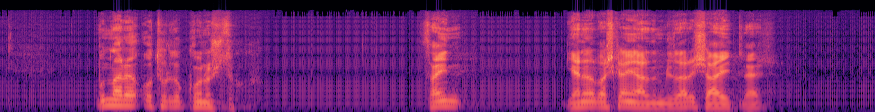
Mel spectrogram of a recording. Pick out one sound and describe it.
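An elderly man speaks with emphasis into a microphone over loudspeakers, with pauses between phrases.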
